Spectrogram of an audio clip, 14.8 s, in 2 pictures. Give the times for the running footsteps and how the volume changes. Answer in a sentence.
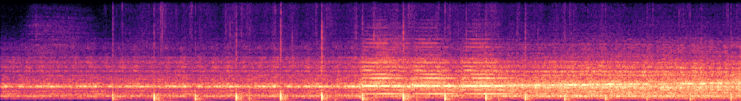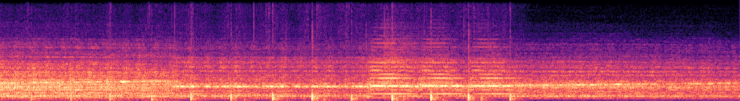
You can hear the running footsteps from 1.1 to 12.6 s, getting quieter then louder.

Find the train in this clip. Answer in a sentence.
The train can be heard from 0.0 to 14.7 s.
